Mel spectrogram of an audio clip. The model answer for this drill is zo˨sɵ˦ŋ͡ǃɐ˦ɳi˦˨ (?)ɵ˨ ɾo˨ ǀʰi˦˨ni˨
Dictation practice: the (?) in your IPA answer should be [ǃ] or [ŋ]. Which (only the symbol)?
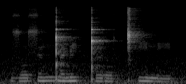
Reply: ǃ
